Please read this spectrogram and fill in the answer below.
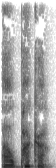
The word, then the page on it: alpaca: British English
